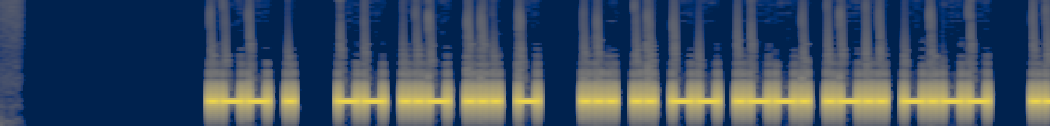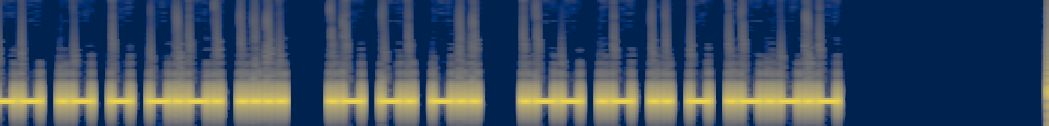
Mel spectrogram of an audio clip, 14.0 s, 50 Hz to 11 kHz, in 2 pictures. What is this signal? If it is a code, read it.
Morse code, heard as a keyed tone, about 28 wpm, 700 Hz. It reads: WE MUST SIMPLY WATCH AND WAIT.
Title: Sentences from Top 1000 Words - Review Part 4 - 28wpm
